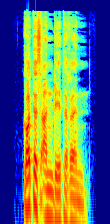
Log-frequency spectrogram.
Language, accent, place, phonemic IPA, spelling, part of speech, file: German, Germany, Berlin, /ˈɡɔ.təsˌ(ʔ)anˌbeː.tə.ʁɪn/, Gottesanbeterin, noun, De-Gottesanbeterin.ogg
- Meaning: mantis, praying mantis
